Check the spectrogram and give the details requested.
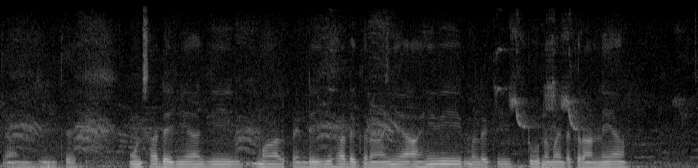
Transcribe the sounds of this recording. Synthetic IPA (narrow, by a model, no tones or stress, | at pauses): ã̰ːnd͡ʒiːt̪eː | ɦʊnsaːɖeːd͡ʒɪãːɡiːmaːlpẽːɳɖeːd͡ʒesaːɖeːkəɾãːɽ̃ĩːãːəɦĩːʋiːmət̪ləbkɪʈuːɾnəmɛ̃ːɳʈkəɾaːneːãː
